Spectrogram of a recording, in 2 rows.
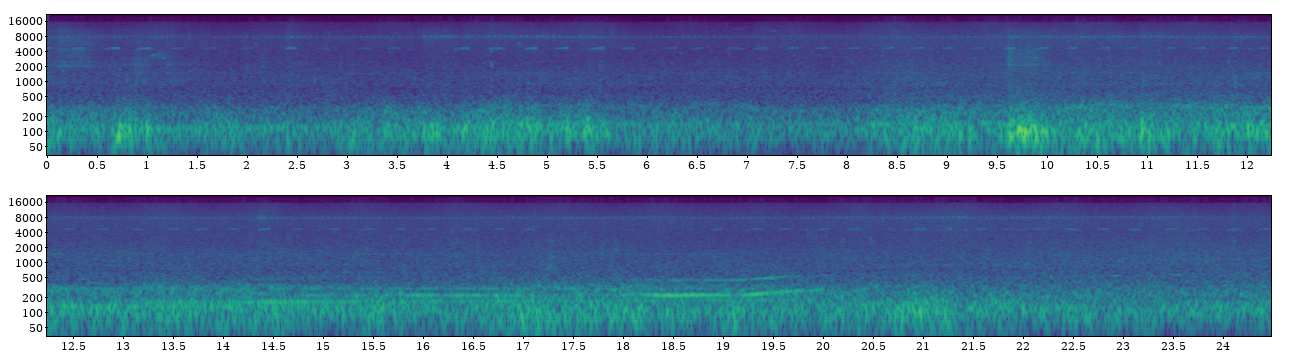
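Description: Airbus A220 and A380 airliners at New York's JFK Airport give off a low, steady, distant engine rumble with a faint high whine, unbroken for the whole stretch, with no talk.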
